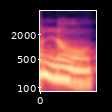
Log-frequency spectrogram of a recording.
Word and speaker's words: know: नो, KNOW का भी sound pronunciation is नो, NO नो का भी pronunciation is नो, but both the spellings are different.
